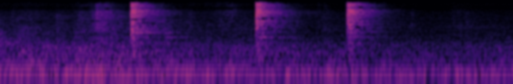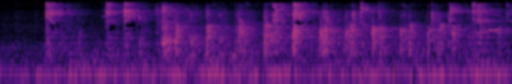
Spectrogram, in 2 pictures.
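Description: Teppanyaki chef's metal utensils striking the griddle: four separate clangs that ring on briefly, then from about six seconds in a fast, even run of sharp taps, about four a second.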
